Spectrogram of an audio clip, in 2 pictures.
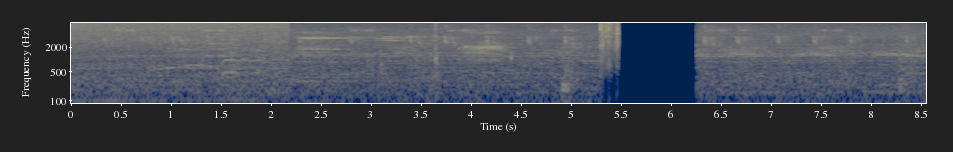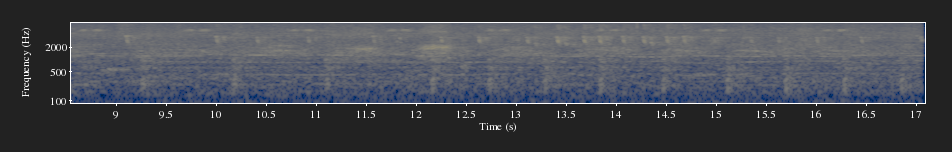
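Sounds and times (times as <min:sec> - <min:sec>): outdoor background hiss: 0:00.0 - 0:05.3, 0:06.3 - 0:17.0.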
